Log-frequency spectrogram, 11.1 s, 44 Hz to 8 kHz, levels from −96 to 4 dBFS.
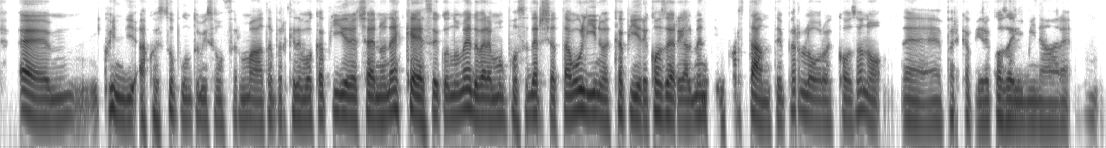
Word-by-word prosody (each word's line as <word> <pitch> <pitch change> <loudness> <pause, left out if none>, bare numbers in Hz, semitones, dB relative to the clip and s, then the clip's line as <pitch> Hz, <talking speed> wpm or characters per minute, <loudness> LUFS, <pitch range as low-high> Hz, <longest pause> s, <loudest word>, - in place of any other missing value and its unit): Ehm, 125 -1 +2
quindi 130 -9 +1
a - - -2
questo 130 +4 -4
punto 130 -2 -7
mi 120 - -2
son 120 0 -7
fermata 125 0 -3
perché 125 +2 -7
devo 125 -1 0
capire. 145 0 +1
Cioè 140 +2 +3
non 130 +2 +1
è 165 0 +3
che 130 - +6
secondo 140 +1 -1
me 175 +3 +5
dovremmo 130 -3 +3
un 135 - -2
po' 125 - -3
sederci 140 +4 -2
a - - -4
tavolino 145 -1 +4
e 120 - -4
capire 130 -4 0
cosa 145 +2 +3
è - - +5
realmente 125 +3 -1
importante 120 -1 0
per 165 +5 -6
loro 125 -5 -1
e 115 - -9
cosa 125 +5 -3
no, 130 -8 -2 0.2
ehm, 115 -2 -4
per 135 +5 -9
capire 115 0 -5
cosa 125 -2 +1
eliminare. 115 -1 -3
Mh. 135 -2 -18
125 Hz, 215 wpm, -23 LUFS, 115-140 Hz, 0.2 s, che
